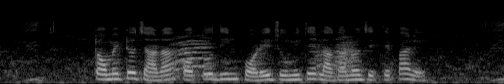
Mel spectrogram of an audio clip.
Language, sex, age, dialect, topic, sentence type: Bengali, female, 18-24, Rajbangshi, agriculture, question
